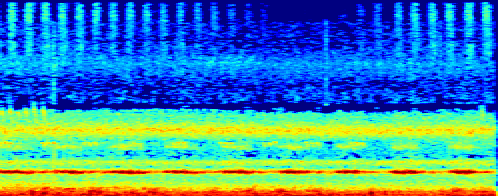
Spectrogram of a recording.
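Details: Evening crickets heard from a deck outside, chirping in a fast, even series of bright, high-pitched pulses over a constant low hiss.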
